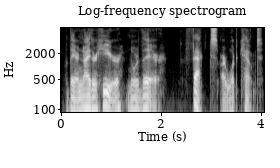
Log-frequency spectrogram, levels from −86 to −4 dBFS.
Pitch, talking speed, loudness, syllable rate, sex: 90 Hz, 160 wpm, -18 LUFS, 4.5 syllables/s, male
